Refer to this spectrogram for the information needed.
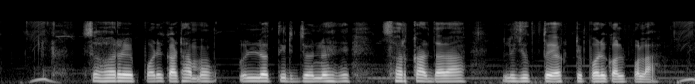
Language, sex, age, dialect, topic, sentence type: Bengali, male, 18-24, Jharkhandi, banking, statement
